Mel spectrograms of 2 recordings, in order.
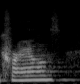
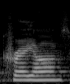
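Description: First: It is said to sound like 'crowns'. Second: It is said with the vowel of 'day'. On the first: "I say crowns" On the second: "I know the word is pronounced crayons"

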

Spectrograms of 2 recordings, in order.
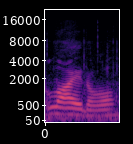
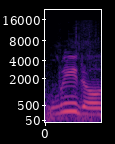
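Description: First: The word does not rhyme with needle. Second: The word rhymes with needle. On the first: The speaker calls it wrong. "not Lidl" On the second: The speaker calls it right. "it's pronounced Lidl, ... It rhymes with needle"

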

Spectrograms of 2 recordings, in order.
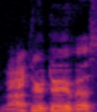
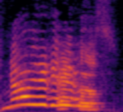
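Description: First: It is said in a low grumble. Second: It is said in a shrill whine.

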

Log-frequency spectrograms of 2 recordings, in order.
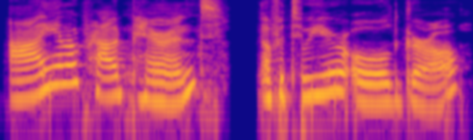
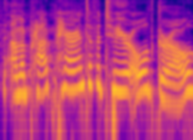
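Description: First: The sentence is spoken very slowly. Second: The sentence is spoken at a quicker pace. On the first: "I shall slow down now" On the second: "let me try that again"

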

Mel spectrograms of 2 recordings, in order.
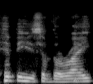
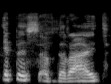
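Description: First: It is said in the speaker's ordinary accent. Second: It is said in an imitated Russian accent.

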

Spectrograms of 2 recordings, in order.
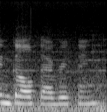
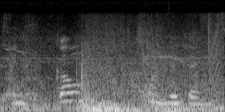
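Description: First: It is said in an ordinary speaking voice. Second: It is said in an imitated game-character voice.

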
